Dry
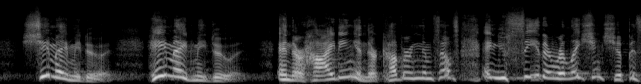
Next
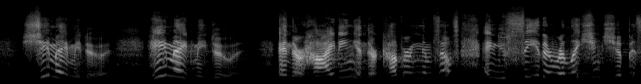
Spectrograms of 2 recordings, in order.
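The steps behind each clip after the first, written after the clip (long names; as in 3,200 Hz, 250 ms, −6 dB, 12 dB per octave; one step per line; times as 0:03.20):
high-pass filter 1,300 Hz 24 dB per octave
level +1.5 dB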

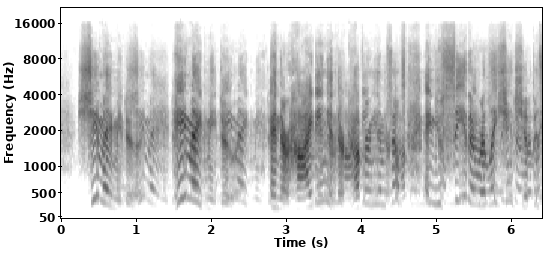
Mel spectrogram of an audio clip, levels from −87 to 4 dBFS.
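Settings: single-tap delay 618 ms −13.5 dB
level +6 dB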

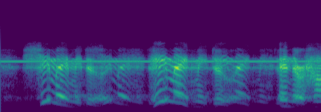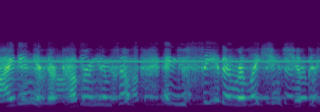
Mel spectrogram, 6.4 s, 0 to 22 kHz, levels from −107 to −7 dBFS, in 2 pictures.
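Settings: formant resonators in series e
steady tone 2,300 Hz −47 dBFS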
